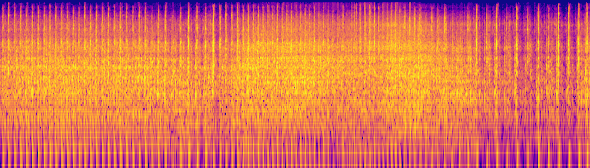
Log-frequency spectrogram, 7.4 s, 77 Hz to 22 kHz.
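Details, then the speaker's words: 14.5 HP OHV Briggs & Stratton single-cylinder riding mower engine, stock muffler, after coil/magneto replacement, unrun for years: sharp rapid knocking about six to seven per second, uneven; noise internal, persists with flywheel cover off, cause unknown. "well guys it's running somebody from pretty Givet is making an awful noise on the water what it is exactly sound like something rubbing somewhere I'm going to check it out a little bit ok guys so the noise is internal"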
